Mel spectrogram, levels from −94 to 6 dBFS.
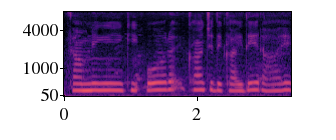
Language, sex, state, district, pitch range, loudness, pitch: Hindi, female, Chhattisgarh, Sarguja, 235-255 Hz, -39 LUFS, 240 Hz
